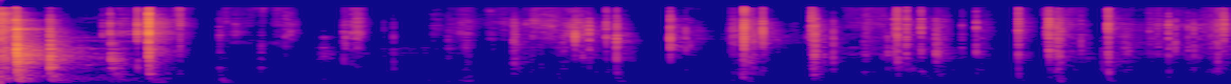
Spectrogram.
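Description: Paper and cardstock being handled on a craft mat: light rustling and crinkling with many small taps, loudest just at the start.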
